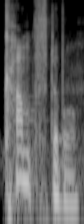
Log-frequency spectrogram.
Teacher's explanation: Stress the first syllable.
